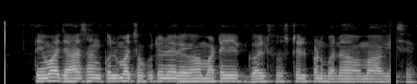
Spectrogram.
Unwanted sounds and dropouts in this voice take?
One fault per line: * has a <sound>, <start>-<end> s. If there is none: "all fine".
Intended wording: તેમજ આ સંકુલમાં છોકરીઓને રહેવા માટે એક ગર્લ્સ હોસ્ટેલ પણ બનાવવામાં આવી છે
* has a dropout, 3.9-4.0 s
